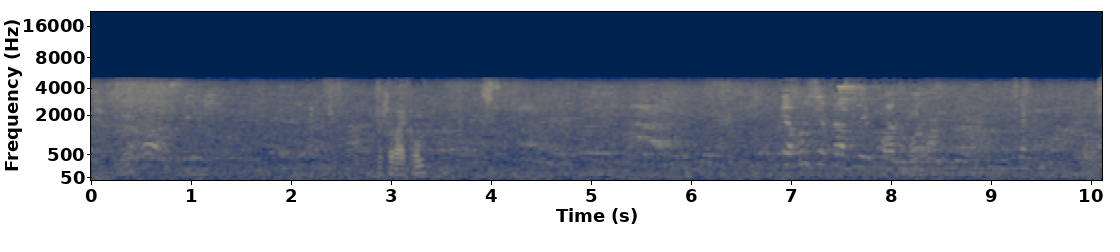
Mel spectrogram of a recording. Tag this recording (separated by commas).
Speech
